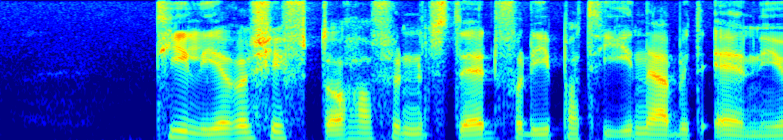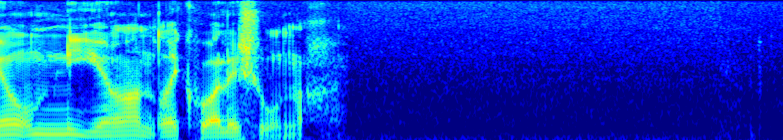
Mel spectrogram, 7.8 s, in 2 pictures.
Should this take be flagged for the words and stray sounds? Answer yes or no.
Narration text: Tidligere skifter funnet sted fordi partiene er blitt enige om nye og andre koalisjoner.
yes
